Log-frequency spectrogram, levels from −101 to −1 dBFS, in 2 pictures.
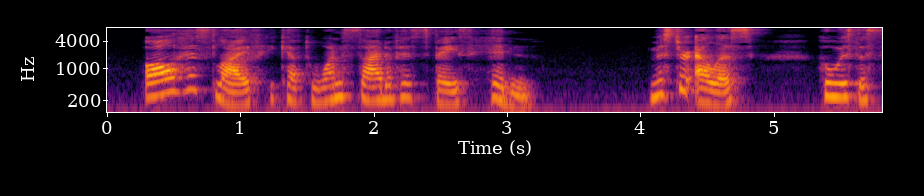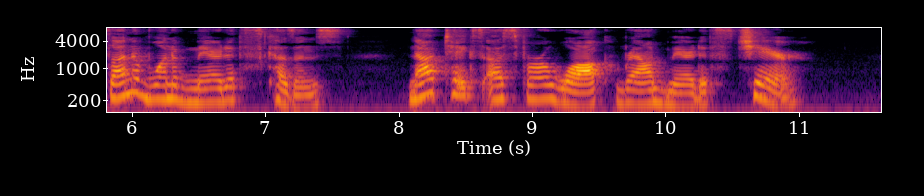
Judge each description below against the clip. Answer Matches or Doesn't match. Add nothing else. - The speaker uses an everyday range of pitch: Doesn't match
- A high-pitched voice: Matches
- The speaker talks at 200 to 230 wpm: Doesn't match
